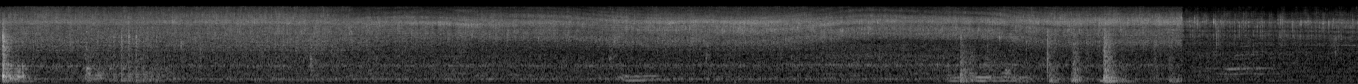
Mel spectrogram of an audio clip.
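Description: Cabbage sautéing in a covered wok over a gas flame: a steady sizzle and hiss of steam, with a clink of the glass lid going on at the start and a few light knocks near the end. The sizzle grows quieter about twelve seconds in.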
